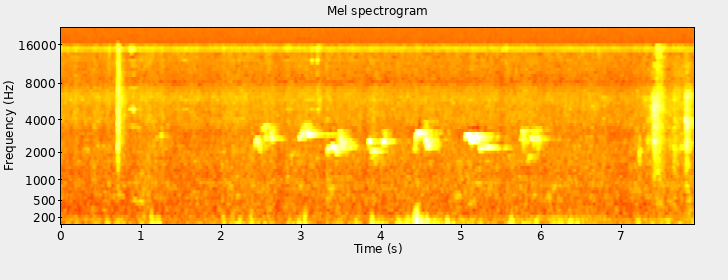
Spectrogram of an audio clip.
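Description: A small bird chirping a quick series of short, high notes over a faint, low outdoor rumble.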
